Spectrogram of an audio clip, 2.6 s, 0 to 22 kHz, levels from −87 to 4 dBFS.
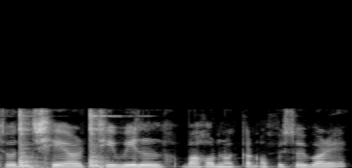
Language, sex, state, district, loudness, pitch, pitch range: Chakma, female, Tripura, Dhalai, -16 LUFS, 225 Hz, 220-235 Hz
